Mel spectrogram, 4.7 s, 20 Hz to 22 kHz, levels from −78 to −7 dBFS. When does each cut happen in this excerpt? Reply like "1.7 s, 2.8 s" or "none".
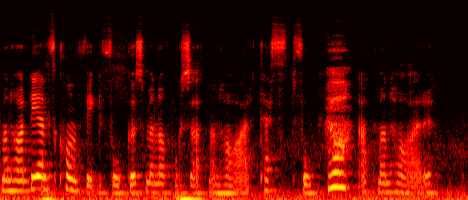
3.2 s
